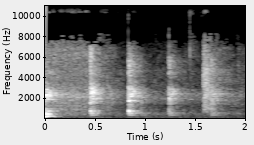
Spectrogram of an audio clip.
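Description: Four light knocks, evenly spaced at about two or three a second.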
